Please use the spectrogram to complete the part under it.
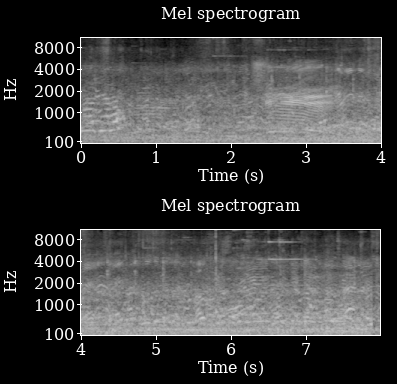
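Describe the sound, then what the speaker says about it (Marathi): Cow mooing at a busy cattle market where pregnant cows are being sold, a drawn-out low call rising midway over a steady crowd din and nearby chatter. "बघू शकता ही पण गाभण गाय आहे."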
